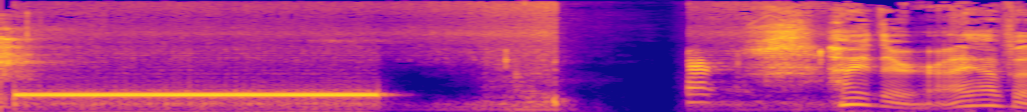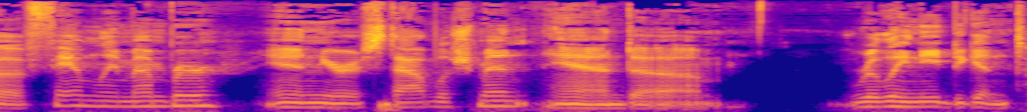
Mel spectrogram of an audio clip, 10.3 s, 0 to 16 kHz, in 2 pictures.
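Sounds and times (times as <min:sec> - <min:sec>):
telephone dial tone at the start of a phone call: 0:00.1 - 0:02.0
speech: 0:04.2 - 0:08.8, 0:09.4 - 0:10.2.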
